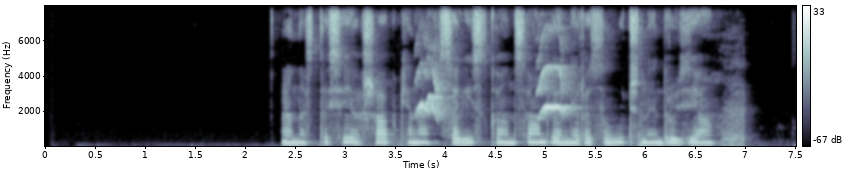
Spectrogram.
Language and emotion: Russian, neutral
